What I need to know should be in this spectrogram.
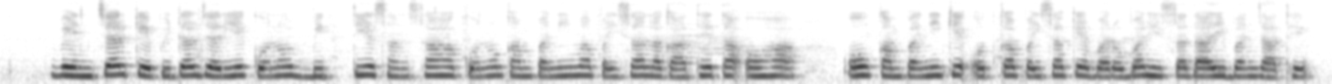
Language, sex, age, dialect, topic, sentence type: Chhattisgarhi, female, 18-24, Western/Budati/Khatahi, banking, statement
